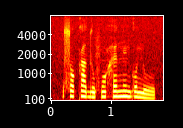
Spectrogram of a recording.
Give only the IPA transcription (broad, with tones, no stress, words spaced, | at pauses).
sɔ˧ka˧du˨fɔ̃˧ hɛ˧nĩ˧ ɡo˧nu˨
